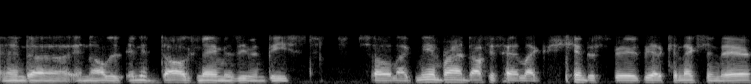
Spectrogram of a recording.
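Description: A man speaks with an American accent at a moderate pace. His very deep, low pitch stays in a monotone, flat intonation. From US Midwest, Cincinnati, Ohio. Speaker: professional football player. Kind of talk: casual interview. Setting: phone call.

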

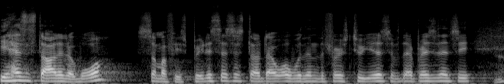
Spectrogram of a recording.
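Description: A man with a Danish accent talks at a very fast pace with hardly any pauses. His pitch is fairly high and his intonation fairly even. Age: 40s. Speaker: newspaper editor. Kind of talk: public interview on stage. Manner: halting.

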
